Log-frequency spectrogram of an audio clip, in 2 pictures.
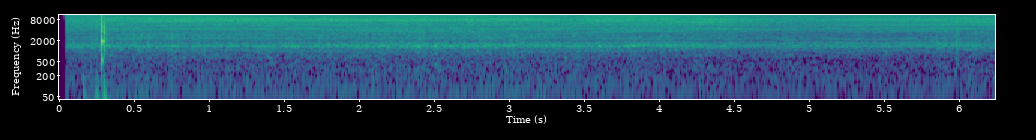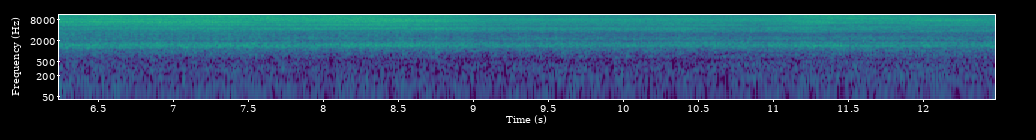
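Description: Steady low hiss of wind and lapping water around a small boat on open water, with one sharp knock just after the start.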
